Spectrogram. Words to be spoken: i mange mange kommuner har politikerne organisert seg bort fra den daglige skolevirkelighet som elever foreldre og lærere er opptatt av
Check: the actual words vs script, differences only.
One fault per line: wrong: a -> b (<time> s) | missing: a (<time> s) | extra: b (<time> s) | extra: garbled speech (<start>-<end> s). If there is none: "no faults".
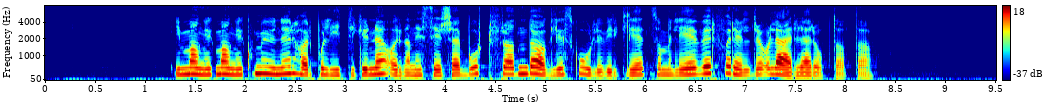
no faults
